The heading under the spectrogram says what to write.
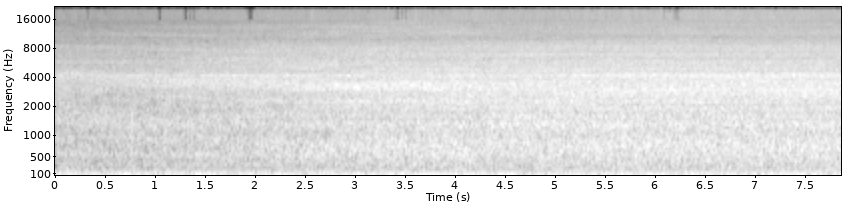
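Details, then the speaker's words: MSI GE76 Raider 11UH gaming laptop (i9-11980HK, RTX 3080) idle, untouched for half an hour: steady loud airy fan rush swelling slightly over eight seconds; fans racing at idle with no load. "it's just booting off this kick you're not gonna hear the fans what is it doing like why is it kicking off i haven't touched it in like half an hour"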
